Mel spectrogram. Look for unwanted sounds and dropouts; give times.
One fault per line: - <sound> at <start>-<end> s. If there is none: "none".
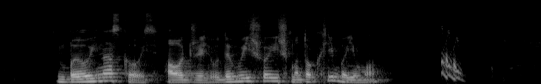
- chirp at 4.4-4.7 s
